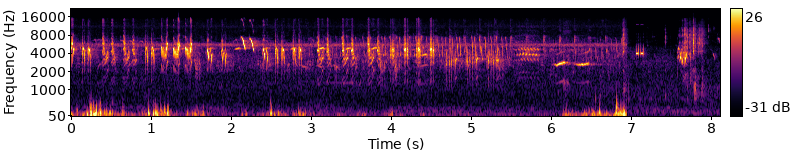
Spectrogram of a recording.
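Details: Kerak basi, a reed warbler, singing busily in a rich song compared to the sikatan londo of Java. A dense, scratchy chatter of high notes runs almost without pause, with one short whistle and low thumps early on.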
